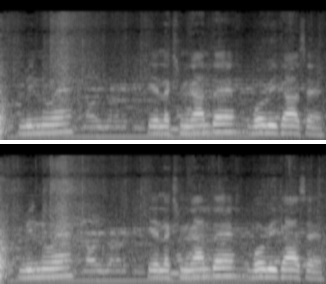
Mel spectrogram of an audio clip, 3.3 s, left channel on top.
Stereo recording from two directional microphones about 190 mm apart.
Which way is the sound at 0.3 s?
25° left (ahead or behind).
